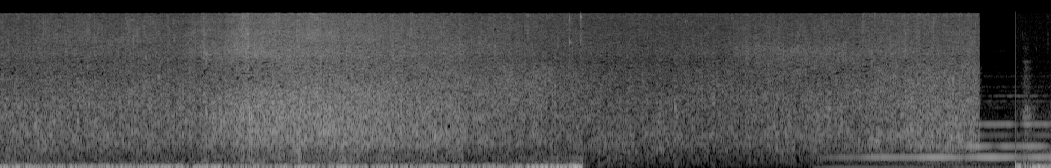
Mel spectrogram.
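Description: Shallow water lapping and trickling over shells and pebbles at the tide line: a soft, even wash. Near the end a steady, held musical tone comes in.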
